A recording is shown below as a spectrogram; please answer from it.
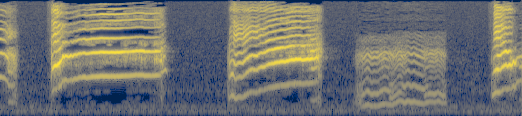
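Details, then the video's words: Mini pinscher puppy crying loudly: long, high, strained whines lasting about a second each, one sweeping upward, followed by a lower, softer wavering whimper, then another sharp cry, with brief silent gaps between. "cachorrinho chorando alto"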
